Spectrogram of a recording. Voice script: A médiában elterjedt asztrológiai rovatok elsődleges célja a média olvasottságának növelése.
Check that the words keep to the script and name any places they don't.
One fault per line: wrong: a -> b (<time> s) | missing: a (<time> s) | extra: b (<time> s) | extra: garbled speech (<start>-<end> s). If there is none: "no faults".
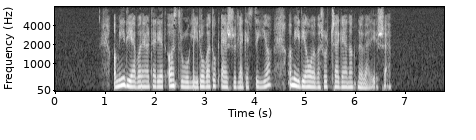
no faults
